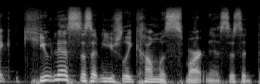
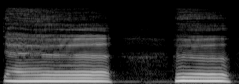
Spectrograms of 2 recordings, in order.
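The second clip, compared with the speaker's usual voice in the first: loud, higher dopey "duh"; dumb dog; 5 semitones higher, 7 dB louder than usual. Retold or imitated. The dim maltipoo reacting to the TV, loud dopey grunt. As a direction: voice a brainless dog. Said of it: "The other dog is like".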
